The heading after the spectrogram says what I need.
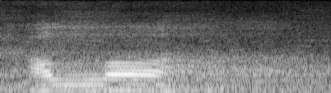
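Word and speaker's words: الله: Lafaz Allah, coba baca Allah. Saya orang Sunda bacanya Allah. Ya, itu bukan, dia lam ketemu lam. Allah harus disambung, bukan mati dia.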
